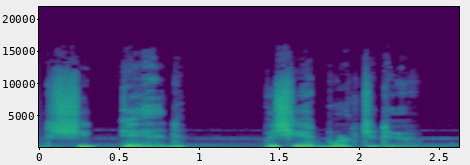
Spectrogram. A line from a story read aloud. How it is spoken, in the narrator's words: A torn Lila murmured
